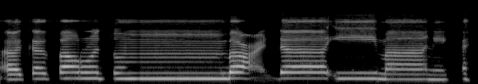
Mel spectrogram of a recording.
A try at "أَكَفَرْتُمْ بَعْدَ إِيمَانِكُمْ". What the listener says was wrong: Ba'da'i, langsung nggak boleh panjang dalnya.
